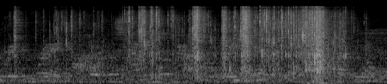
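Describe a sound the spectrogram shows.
A foil wrapper crinkles and tears as hands open a pack.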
